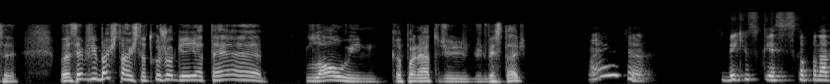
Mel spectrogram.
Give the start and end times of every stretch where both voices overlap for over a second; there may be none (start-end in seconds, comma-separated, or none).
none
